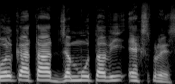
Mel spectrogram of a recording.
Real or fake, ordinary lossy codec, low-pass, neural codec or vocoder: real; none; 19.8 kHz; none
